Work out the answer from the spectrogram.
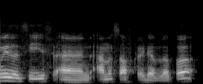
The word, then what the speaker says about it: Aziz: can you introduce yourself to everybody uh your pronouncing is correct it's a cease only so my name is aziz and i'm a software developer um i'm working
